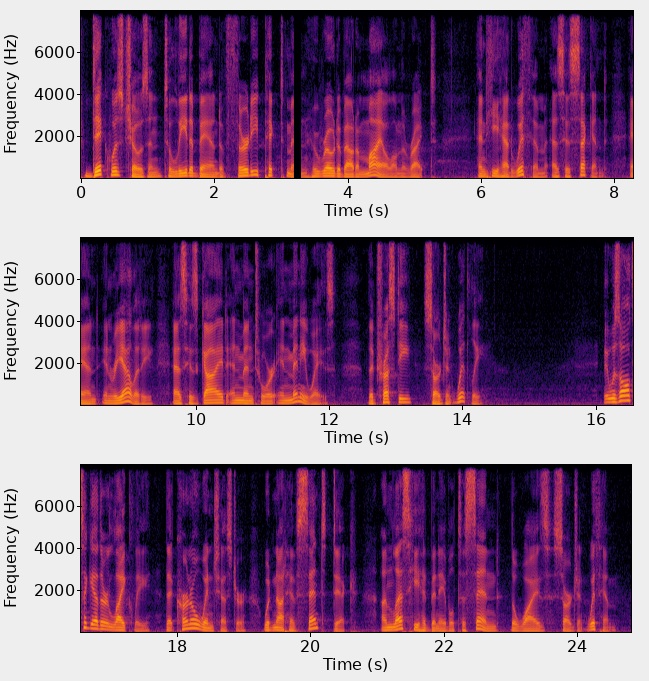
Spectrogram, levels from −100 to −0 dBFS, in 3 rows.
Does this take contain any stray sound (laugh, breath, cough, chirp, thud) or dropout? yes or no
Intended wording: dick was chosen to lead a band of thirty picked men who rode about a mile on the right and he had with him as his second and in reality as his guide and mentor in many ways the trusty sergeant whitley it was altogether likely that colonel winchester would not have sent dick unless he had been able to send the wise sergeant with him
yes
